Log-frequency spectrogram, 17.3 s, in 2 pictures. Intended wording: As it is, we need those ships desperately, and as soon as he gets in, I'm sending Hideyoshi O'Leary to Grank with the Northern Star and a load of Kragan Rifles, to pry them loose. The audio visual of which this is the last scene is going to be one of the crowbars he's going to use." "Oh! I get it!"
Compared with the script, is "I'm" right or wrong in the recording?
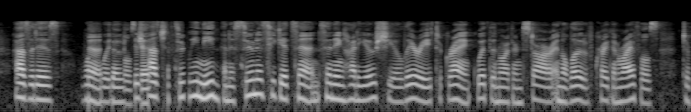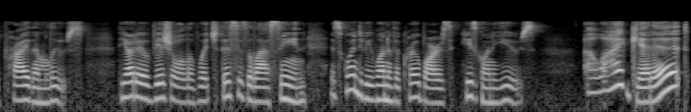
wrong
